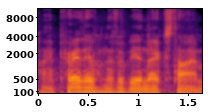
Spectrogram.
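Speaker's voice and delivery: said quietly under breath. Answering the librarian in character: muttered under breath. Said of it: "I say under my breath".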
